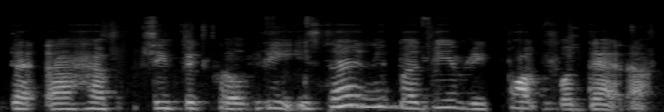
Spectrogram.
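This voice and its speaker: A woman, a student on a video call, asking a question in a halting way with many fillers. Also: mid-range voice, rough recording.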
